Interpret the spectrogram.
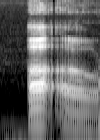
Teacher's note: there's no glottal stop in English, really, other than uh-oh, right?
